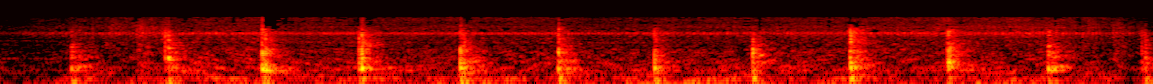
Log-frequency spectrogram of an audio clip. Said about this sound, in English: Yes, it sounds like someone knocking at the door.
